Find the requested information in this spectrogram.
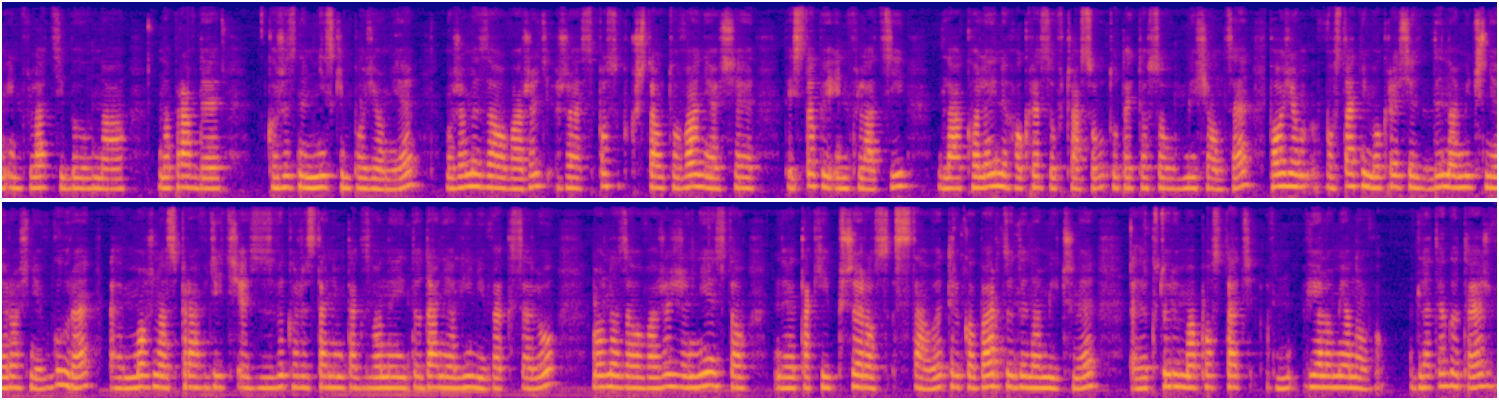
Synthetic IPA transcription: ninflat̪sʲjibɘwna | napɾavd̪ɛ | kɔʐɘst̪nɘmɲiskʲimpɔʑɔmʲjɛ | mɔʐɛmɘzauvaʐɘd͡ʑʐɛspɔsupkʂt̪awt̪ɔvaɲaɕɛ | t̪ɛjst̪ɔpʲjeʔinflat̪sʲji | d̪lakɔlɛjnɘxɔkɾɛsuft͡ʂasut̪ut̪ajt̪ɔsɔ̃w̃mʲjeɕɔnt̪sɛpɔʑɔmvɔst̪at̪ɲimɔkɾɛɕɛd̪ɘnamʲit͡ʂɲɛɾɔɕɲɛvɡuɾɛmɔʐnaspɾavd͡ʑit͡ɕzvɘkɔʐɘst̪aɲɛmt̪aɡzvanɛjd̪ɔd̪aɲalʲiɲjivɛksɛlu | mɔʐnazauvaʐɘd͡ʑʐɛɲɛjɛst̪ːɔ | t̪akʲipʂɛɾɔsːt̪awɘt̪ɘlkɔbaɾd̪zɔd̪ɘnamʲit͡ʂnɘ | kt̪uɾɘmapɔst̪at͡ɕvʲjɛlɔmʲjanɔvɔ̃w̃ | d̪lat̪ɛɡɔt̪ɛʂ

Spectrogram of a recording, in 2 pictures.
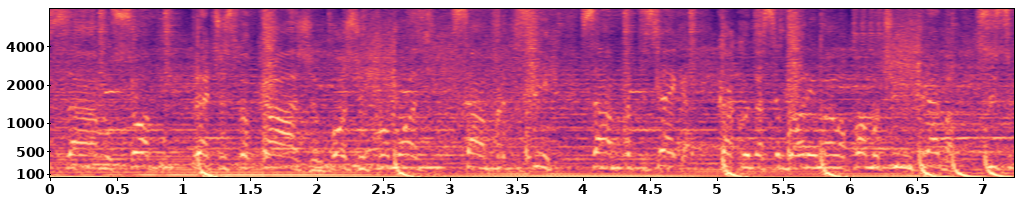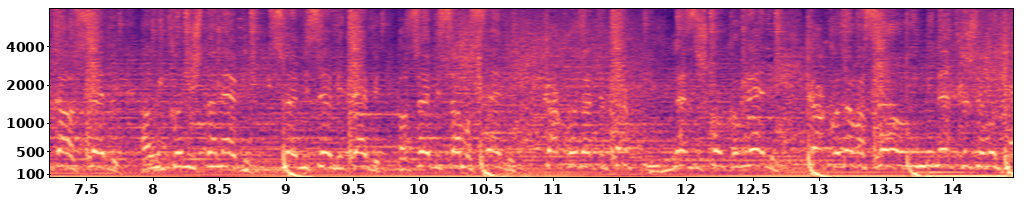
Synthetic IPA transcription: saːmoso̞bi | pɾet͡ʃest̪okaːʒembo̞ʒɛupomozisaːmpɾot̪iʋsʋiːxsaːmpɾot̪iʋsʋe̞ɡa | kako̞d̪ase̞bo̞ɾimalopomot͡ɕimit̪ɾebasʋisukaose̞bi | aliko̞niʃt̪anebi | sʋebise̞bit̪ebialsʋebisamose̞bikako̞d̪at̪et̪r̩pine̞znaʃko̞lˠikoɡɾeːd̪ikako̞d̪aʋasneoniminekaʒemot̪

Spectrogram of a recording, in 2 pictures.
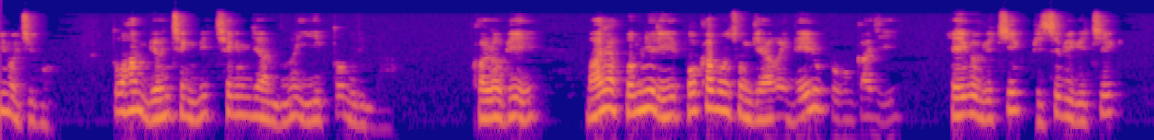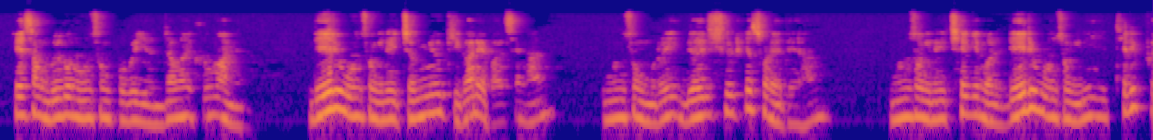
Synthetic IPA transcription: imɯɭt͡ɕiɡo | t͈oɦanmjʌnt͡ɕʰeŋmit̚t͡ɕʰe̞ɡimd͡ʑeɦandɯŋɯiːk̚t͈onɯɾinda | kʌɭːʌbʰi | maɲak̚p͈ʌmɲuɾipokʰabunsʰoŋɡejaɡɯjne̞ɾjuk̚p͈ubunk͈ad͡ʑi | heɡɯɡjut͡ɕʰik̚pis͈ʰɯbiɡjut͡ɕʰik̚ | hesʰaŋmuɭɡonunsʰoŋp͈obe̞jʌnd͡ʑaŋɯɭkɯmɦamjʌ | ne̞ɾjuɡuns̬ʰoŋinɯt͡ɕʌmɲukiɡwane̞paɭs͈e̞ŋɦan | uns̬ʰoŋmuɾɯjmjʌɭɕʰiɭpʰe̞sʰone̞de̞ɦan | uns̬ʰoŋinɯt͡ɕʰe̞ɡimɯɭne̞ɾjuɡuns̬ʰoŋinitʰeɾipʰ

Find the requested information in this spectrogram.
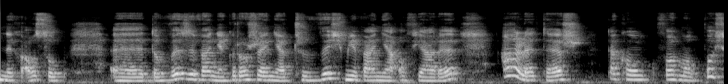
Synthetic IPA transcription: nːɘxɔ̰sup̚ | d̪ɔvɘzɘvaɲaɡɾɔʐɛɲat͡ʂɘvɘɕmʲjɛvaɲaʔɔfʲjaɾɘʔalɛt̪ɛʂt̪akɔ̃w̃fɔɾmɔ̃w̃pɔɕ

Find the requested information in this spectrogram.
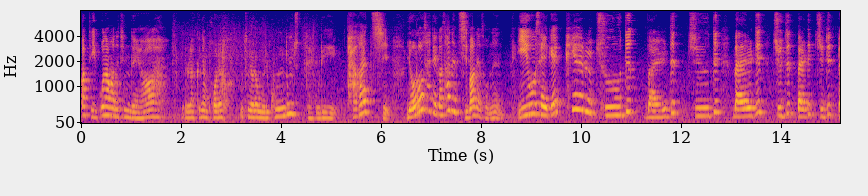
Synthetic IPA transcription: k͈atʰiik͈onaɡanɯntʰinde̞a | wʌɭːakɯɲaŋpʌɾjʌotʰɯnjʌɾʌbɯnuɾikoŋdoŋd͡ʑu̥tʰe̞uɾi | taɡat͡ɕʰḭ | jʌɾʌsʰe̞ɡe̞ɡasʰanɯnt͡ɕibane̞sʰʌnɯn | iusʰe̞ɡe̞pʰieɾɯɭt͡ɕudɯt̚maɭdɯt̚ | t͡ɕudɯt | maɭdɯt̚t͡ɕudɯt̚paɭdɯt͡ɕidɯt̚p

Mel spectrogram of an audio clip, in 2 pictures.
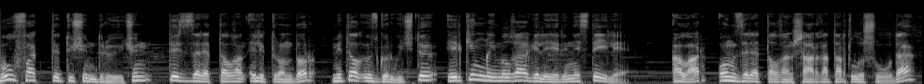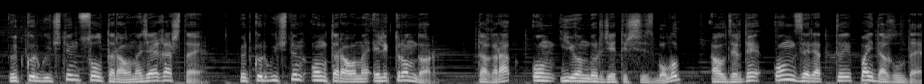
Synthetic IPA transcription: bulˠfak̚t̪ːɯt̪ʰyʃynd̪yɾyːt͡ʃynt̪ʰe̞zzaɾʲɪat̪ːɑlˠʁɑne̞lʲe̞k̚t̪ro̞nd̪o̞ɾmʲe̞t̪alˠø̞zɡø̞ɾɡyt͡ʃt̪øe̞ɾkiŋqʰɯjmɯlˠʁɑke̞le̞ːɾine̞st̪e̞jlḭ | ɑlˠɑɾo̞ŋzʲaɾʲat̪ːɑlˠʁɑnʃɑːɾʁɑt̪ʰɑɾt̪ɯlˠɯʃṵːd̪ɑøt̪kø̞ɾɡyt͡ʃt̪ynso̞lˠt̪ʰɑɾɑβɯnɑd͡ʒɑjʁɑʃt̪ɯ̰øt̪kø̞ɾɡyt͡ʃt̪yno̞ɴt̪ʰɑɾɑβɯnɑʔe̞lʲe̞k̚t̪ro̞nd̪o̰ɾ | t̪ʰɑʁɯɾɑq | o̞ŋijo̞nd̪oɾd͡ʒe̞t̪iʃsizbo̞lˠup̚ | ɑlˠd͡ʒe̞ɾd̪e̞o̞ŋzʲaɾʲɪat̪ːɯpʰɑjd̪ɑʁɯlˠd̪ɯ̰

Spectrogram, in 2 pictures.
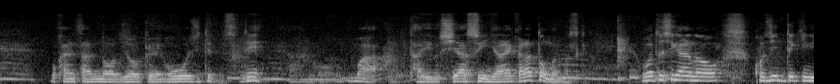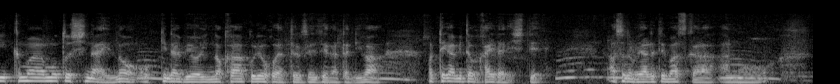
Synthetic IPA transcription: mokʰãɰ̃sãnːo̞d͡ʑo̞ːkʲo̞ːɲ̟io̞ːʑit̪e̞d̪e̞sɨne̞anoma | t̪ʰaijoːɕijasɨĩɲ̟d͡ʑanaikanat̪o̞ːmo̞imasɨ̥ke̞d̪o | βat̪aɕiɡaːno̞ko̞ʑĩnt̪̬e̞kʲiɲ̟ikɯ̟mamo̞t̪o̞ɕinaino̞ːkʲːinabʲo̞ːĩnːo̞kʰaɡakɯ̟ɾʲo̞ːhoːjat̪ːe̞ɾɯ̟sẽse̞ːɡat̪aɾʲiβamat̪e̞ɡamʲit̪o̞kakait̪aɾʲiɕi̥t̪e̞asoɾe̞mo̞jaɾet̪e̞masɨ̥kaɾaːno̞

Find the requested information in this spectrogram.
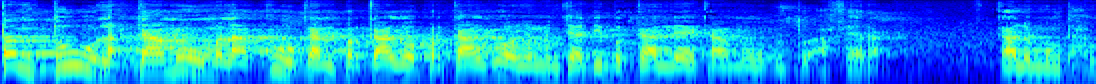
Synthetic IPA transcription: t̪ənt̪ulahkamuməlakukanpərkaɾɔpərkaɡojaŋmə̃ɲd͡ʒadibəkalɛkamuunt̪ʊk̚a̰xeɾa̰t̪̚ | kaloməŋət̪aɦṵ

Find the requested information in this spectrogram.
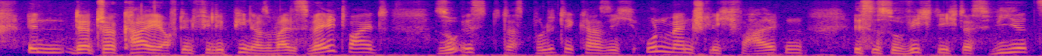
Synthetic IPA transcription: ʔɪndeːɐtʰʏɐkʰaɪaʊfd̥eːnfilipʰiːnənalzovaɪlɛsvɛltv̥aɪtz̥oːʔɪstd̥aspʰoliːtɪkʰɐzɪçʔʊnmɛnʃlɪçfɛɐhaltn̩ʔɪstɛsz̥oːvɪçtɪçd̥asviːɐt͡s

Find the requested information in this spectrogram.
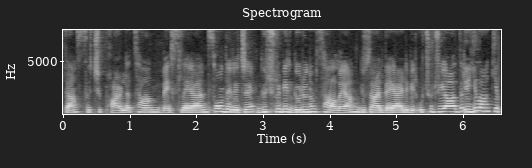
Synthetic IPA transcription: t̪ʰænsat͡ʃʰɯpʰaɾlˠat̪ʰanbɛslʲe̞jænso̞nd̪e̞ɾe̞d͡ʒɛɟyt͡ʃlʲybiɾɟø̞ɾynymsaːlˠajanɟyzælʲd̪e̞jæɾlʲibiɾʔut͡ʃʰud͡ʒujaːd̪ɯɾjɯlˠaŋkjɯ

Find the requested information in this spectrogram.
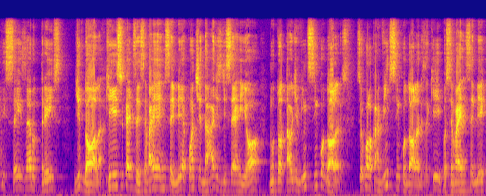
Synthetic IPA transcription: t̪esejzzɛɾʊt̪ɾejz | d͡ʒɪd̪ɔlɐ̰ɾkɪisʊ̥kɛɾd͡ʒizeɾsevajhesebeɾɐkwɐ̃nt͡ʃid̪ad͡ʒɪzd͡ʒɪseɛhiɔnũt̪ot̪awd͡ʒɪvĩnt͡ʃɪ̥sĩkʊd̪ɔlaɾɪs | sɪewkolokaɾvĩt͡ʃɪ̥sĩŋkʊd̪ɔlaɾɪzakivosevajhesebe

